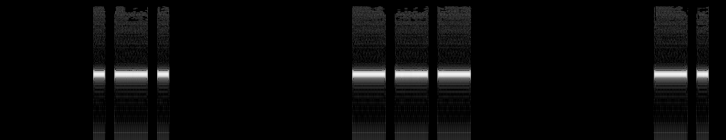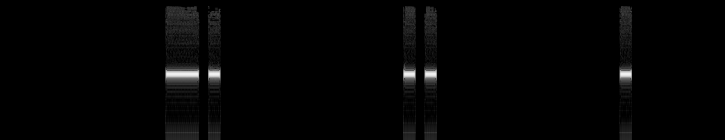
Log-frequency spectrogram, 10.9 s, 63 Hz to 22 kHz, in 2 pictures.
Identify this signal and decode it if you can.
Morse code, heard as a keyed tone, about 15 wpm, spaced as for 5 wpm, 1000 Hz. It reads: RONNIE
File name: qotdfiles / 5wpm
